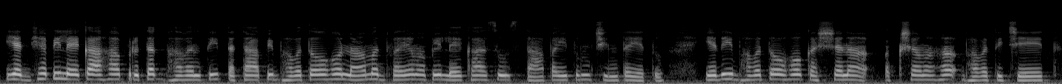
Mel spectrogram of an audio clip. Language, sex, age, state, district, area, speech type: Sanskrit, female, 30-45, Telangana, Hyderabad, rural, read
